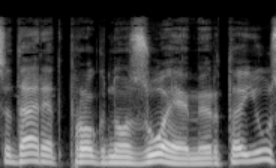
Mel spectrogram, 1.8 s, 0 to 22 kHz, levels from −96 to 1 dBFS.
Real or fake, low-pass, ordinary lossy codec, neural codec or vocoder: real; 14.4 kHz; MP3, 96 kbps; none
